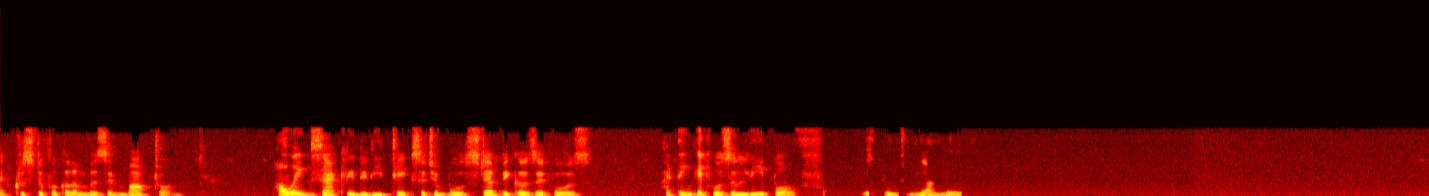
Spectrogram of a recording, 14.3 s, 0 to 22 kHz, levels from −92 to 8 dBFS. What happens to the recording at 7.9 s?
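Right at 7.85 s there's a brief concealed Bluetooth headset packet loss: about 15 ms of audio, which fits a couple of dropped headset frames, went missing, and the phone patched the gap by repeating a closely matching stretch of the preceding waveform.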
